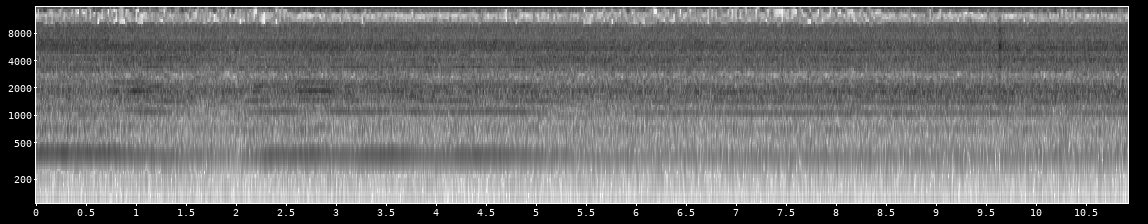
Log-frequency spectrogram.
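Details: Hoover Decade Soft & Light Elite vacuum (owned since May 2024), first run after replacing 7-bladed fan impeller with 20-bladed upgrade, bearings greased: steady even fan roar, constant mid-pitched tone, no rattles or scraping; mostly quieter, still a little loud.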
